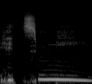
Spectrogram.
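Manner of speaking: soft, hushed, slightly high voice under the breath. Retelling what he said in the story, imitating a hushed voice. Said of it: "he like said it in like a hushed voice".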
